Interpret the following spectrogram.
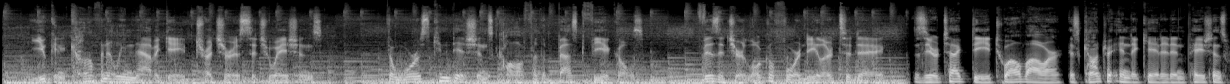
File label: commercial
